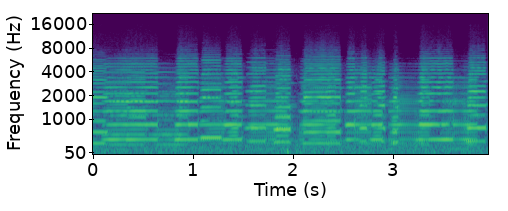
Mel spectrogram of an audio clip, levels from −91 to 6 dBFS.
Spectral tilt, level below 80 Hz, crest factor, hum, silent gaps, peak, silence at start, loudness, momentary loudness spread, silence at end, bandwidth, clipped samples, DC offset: -3.5 dB/octave; -46 dBFS; 14 dB; none; none; -8 dBFS; 0 s; -21 LUFS; 2 LU; 0 s; 10 kHz; under 0.1%; under 0.1%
